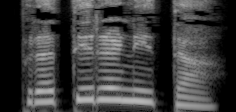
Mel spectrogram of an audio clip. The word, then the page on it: ಪ್ರತಿರಣಿತ: Kannada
